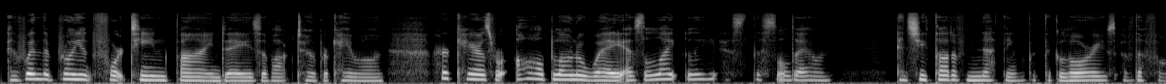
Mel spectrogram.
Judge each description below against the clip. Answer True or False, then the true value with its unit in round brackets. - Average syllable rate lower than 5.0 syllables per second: True (4.5 syllables/s)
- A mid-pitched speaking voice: False (200 Hz)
